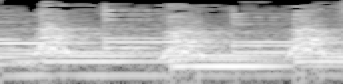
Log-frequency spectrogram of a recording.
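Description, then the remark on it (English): A dog barks in a steady rhythm, three drawn-out, harmonic woofs spaced evenly and set to music in a novelty jingle recording, loud, with no talking. “The dog sounds kind of evil.”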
